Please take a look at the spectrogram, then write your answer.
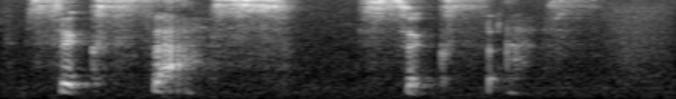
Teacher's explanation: You need to put the stress on the second syllable because that helps it sound really, really good, right?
